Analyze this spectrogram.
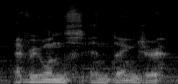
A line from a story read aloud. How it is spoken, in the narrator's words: Jonah muttered, putting a fist to his mouth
